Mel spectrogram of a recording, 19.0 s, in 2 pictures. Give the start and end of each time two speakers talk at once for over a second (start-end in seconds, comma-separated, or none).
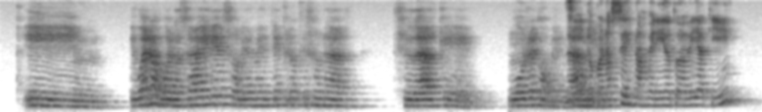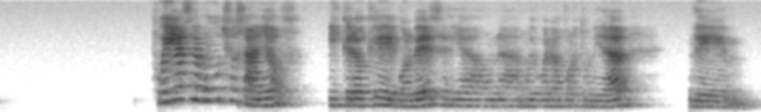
none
